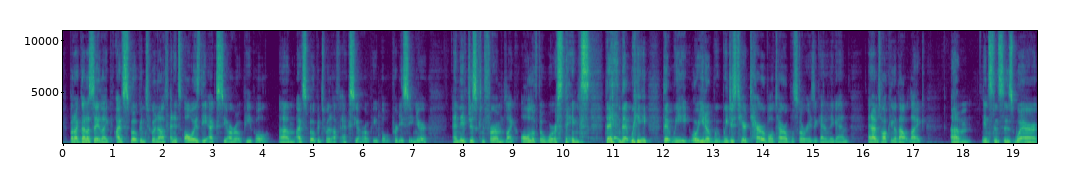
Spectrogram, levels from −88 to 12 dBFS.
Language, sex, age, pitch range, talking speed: English, male, 20-39, 90-110 Hz, 185 wpm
